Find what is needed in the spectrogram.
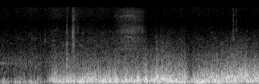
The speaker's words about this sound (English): So, yeah, now it's going to blow. The wind has come up out of the south in the last, last 5-10 minutes. And it's cold. It is cold. It's 40-something.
